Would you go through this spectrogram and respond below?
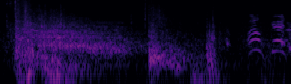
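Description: Artillery firing canister shot in Mount & Blade Napoleonic Wars, heavy booming blasts at close range, two or three reports spaced out, followed by fainter shots and brief voices.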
